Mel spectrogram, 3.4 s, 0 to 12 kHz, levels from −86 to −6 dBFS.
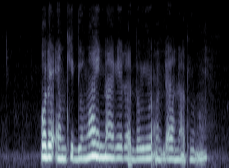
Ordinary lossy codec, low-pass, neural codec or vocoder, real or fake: none; none; codec, 24 kHz, 1.5 kbps, HILCodec; fake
